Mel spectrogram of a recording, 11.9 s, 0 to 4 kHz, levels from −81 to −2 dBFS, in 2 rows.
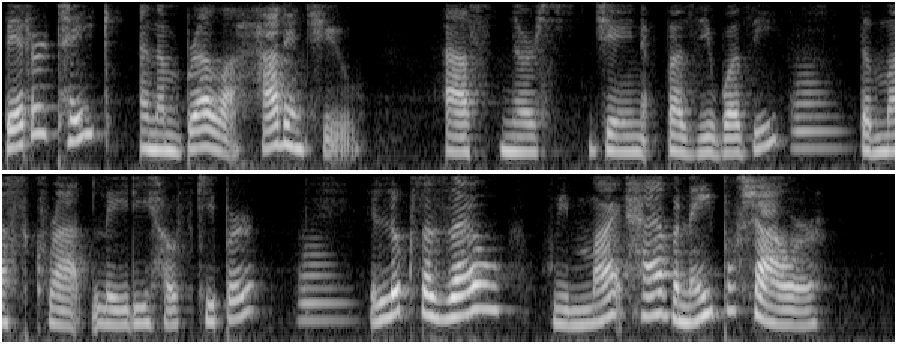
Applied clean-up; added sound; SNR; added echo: neural separator model SepFormer DNS4.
